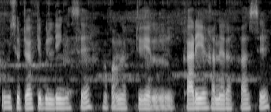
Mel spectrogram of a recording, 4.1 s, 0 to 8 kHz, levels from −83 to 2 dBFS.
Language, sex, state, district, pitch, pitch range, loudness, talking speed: Bengali, male, Assam, Hailakandi, 125 Hz, 115-135 Hz, -21 LUFS, 160 wpm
